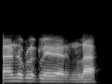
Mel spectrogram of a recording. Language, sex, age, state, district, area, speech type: Tamil, male, 45-60, Tamil Nadu, Madurai, rural, conversation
